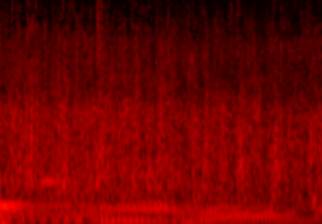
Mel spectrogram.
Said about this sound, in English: Can we give God a big thank you, a great hand clap for Pastor Tommy Reed? My goodness.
